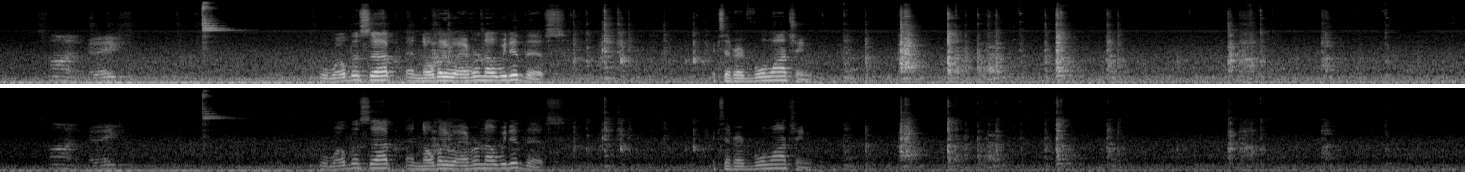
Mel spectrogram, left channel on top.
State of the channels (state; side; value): quieter; right; 13.9 dB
